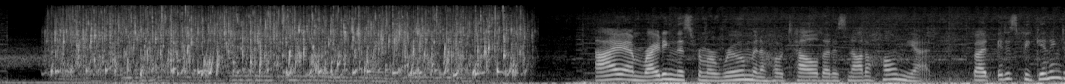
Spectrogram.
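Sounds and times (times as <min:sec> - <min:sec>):
fountain water spraying and splashing: 0:00.4 - 0:05.4
speech: 0:06.0 - 0:10.6.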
